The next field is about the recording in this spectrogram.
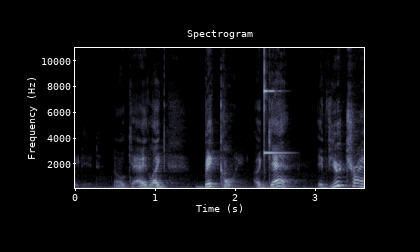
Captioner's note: bell ringing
